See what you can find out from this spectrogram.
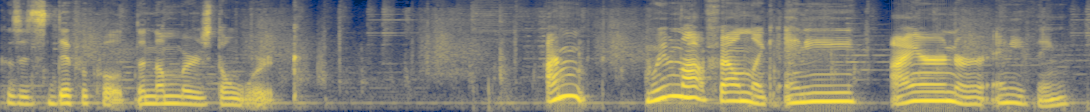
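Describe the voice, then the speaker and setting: A woman talks casually on a gaming livestream over faint music. Her voice sits at an average pitch for a woman. She rambles playfully and answers viewers out loud. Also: lively intonation, takes it slowly, long pauses.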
